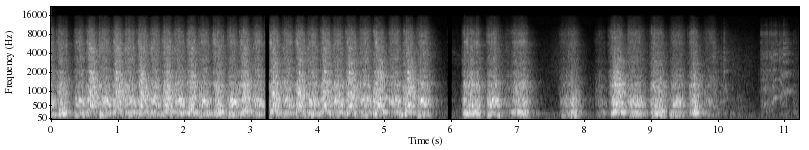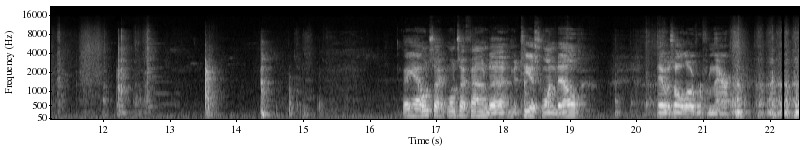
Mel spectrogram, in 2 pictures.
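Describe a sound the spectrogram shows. A hand saw rasps back and forth through wood.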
